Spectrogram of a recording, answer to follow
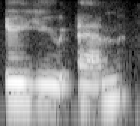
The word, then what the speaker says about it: Om: So the letters in that of kind of how it's pronounced is AUM, but it's usually seen as OM.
